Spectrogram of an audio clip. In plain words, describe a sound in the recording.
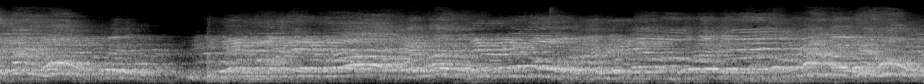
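A crowd of spectators shouts encouragement at a wrestling match in an echoing gym.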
